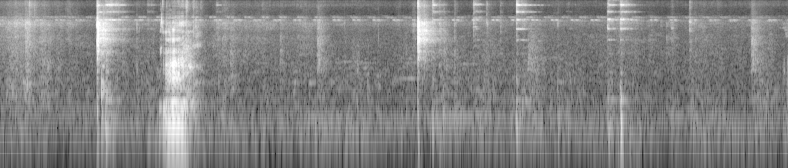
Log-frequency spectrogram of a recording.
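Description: Wire cutters snip through thin metal rods with sharp clicks.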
